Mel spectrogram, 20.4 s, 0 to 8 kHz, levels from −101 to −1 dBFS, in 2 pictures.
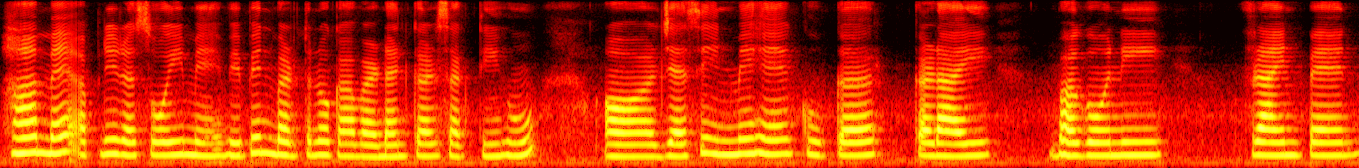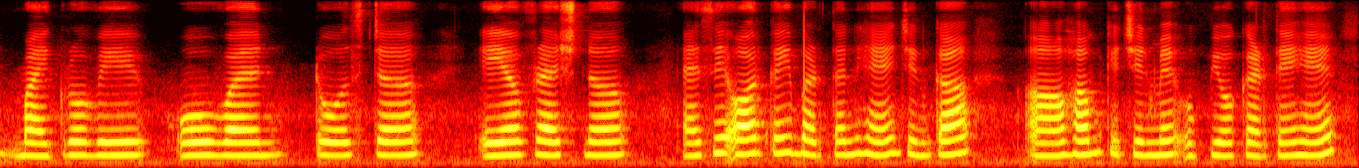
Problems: background sounds at intervals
